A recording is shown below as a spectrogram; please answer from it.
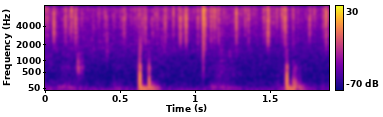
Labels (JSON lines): {"label": "biophony, double pulse", "recorder": "SoundTrap 300"}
